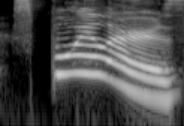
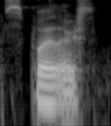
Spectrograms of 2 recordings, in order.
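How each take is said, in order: First: It is said with lively enthusiasm. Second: It is said flatly, without enthusiasm.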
